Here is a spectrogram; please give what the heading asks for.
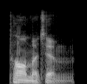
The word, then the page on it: pomatum: British English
